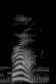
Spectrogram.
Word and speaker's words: Brok: about it go ahead say my name it's pork of course no it isn't yeah Brock Chief I thought you knew each other well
